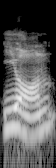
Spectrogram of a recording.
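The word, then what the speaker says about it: yawn: এরপরে দেখো পরের যে শব্দটা ওয়াই ডবলিউ এন বল ইয়ন উচ্চারণটা হচ্ছে ইয়ন।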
